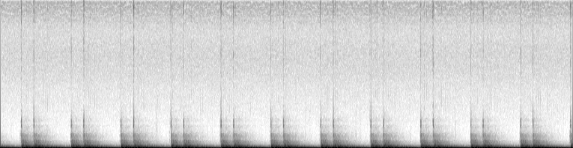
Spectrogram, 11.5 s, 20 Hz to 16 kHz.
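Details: Steady, deep paired thumps about once a second, roughly 60 beats a minute, over a low hum: slow heartbeat.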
